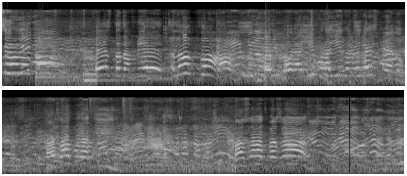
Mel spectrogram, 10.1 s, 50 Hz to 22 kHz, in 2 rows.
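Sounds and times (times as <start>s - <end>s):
children chattering: 0.0s - 10.0s.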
